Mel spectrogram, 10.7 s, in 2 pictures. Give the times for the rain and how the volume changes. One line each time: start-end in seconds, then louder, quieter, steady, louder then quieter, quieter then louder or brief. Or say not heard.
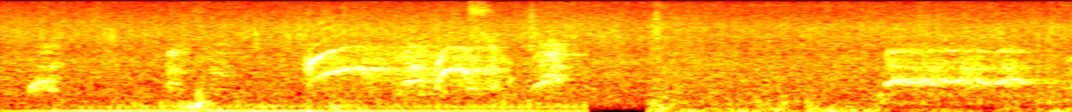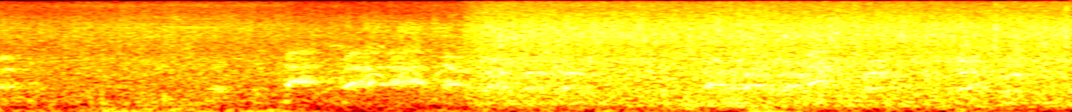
0.0-10.6 louder.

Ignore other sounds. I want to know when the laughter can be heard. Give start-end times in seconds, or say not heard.
1.5-2.6, 6.8-7.7.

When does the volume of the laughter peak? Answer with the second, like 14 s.
2 s.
